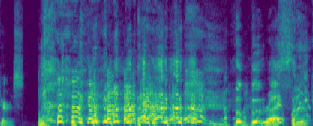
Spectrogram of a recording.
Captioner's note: laughing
